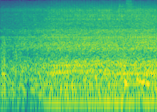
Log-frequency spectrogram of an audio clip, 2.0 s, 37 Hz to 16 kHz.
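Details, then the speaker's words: JF300 motorcycle, just had new tires, ridden after a strange noise traced to a loose cover on the chain adjuster being refitted: engine pulls steadily and evenly, no rattle or clicking over road and wind noise; noise gone. "Bora ao que agora parou o barulho capinha ali tava solto a capinha eh onde você regula a corrente"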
